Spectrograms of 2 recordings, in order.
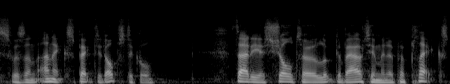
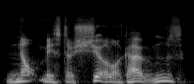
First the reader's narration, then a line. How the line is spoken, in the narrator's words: roared the prize fighter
